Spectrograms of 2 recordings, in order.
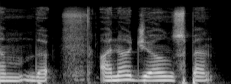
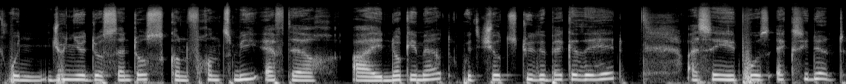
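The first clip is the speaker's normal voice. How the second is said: terrible, clumsy put-on French accent; 2 semitones higher than usual. Mocking a fighter's excuses, then apologizing for it: terrible french accent. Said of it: "that was a terrible accent".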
